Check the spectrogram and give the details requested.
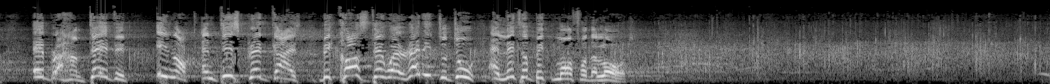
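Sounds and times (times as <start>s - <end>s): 
speech: 0.5s - 6.4s
audience clapping: 5.7s - 10.4s.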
